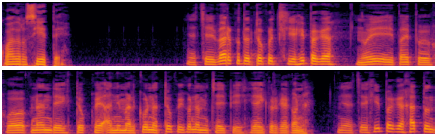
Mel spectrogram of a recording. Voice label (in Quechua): good news quichua cayambe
